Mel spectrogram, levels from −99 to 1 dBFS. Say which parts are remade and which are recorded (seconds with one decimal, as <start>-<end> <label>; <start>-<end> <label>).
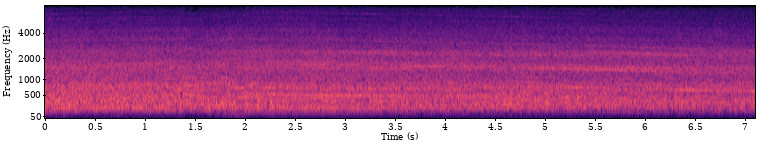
0.0-1.4 recorded; 1.4-2.0 remade; 2.0-7.1 recorded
